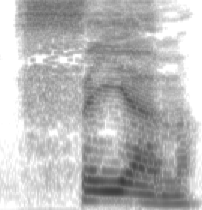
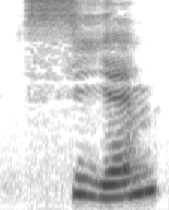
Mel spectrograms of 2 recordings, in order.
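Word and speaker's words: صيام: Siyam ou Saum. J'ai écrit deux S pour bien prononcer le S. On a Vas-y. Siyam, Siyam Siyam, ou soit Saum.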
